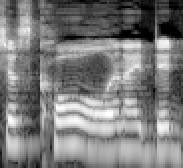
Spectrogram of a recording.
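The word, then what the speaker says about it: Chaol: From the Throne of Glass series, I always thought that his name was K-All, but it's actually just pronounced Cole, and I did not know that until I heard Sarah J.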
